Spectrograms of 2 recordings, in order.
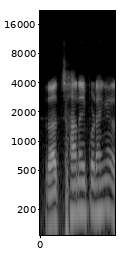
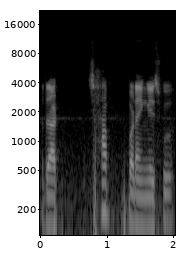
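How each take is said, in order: First: रक्षा slurred as "रच्छा", quicker; wrong pronunciation. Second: रक्षा with a clear क्ष, said softly; careful pronunciation. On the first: Teacher to students, mock wrong reading of रक्षा. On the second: Teacher to students, careful demo of रक्षा. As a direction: spell out रक्षा as rak-sha. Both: Shown as a demonstration.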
